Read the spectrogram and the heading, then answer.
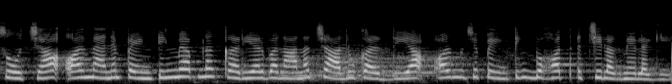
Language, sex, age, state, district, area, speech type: Hindi, female, 18-30, Madhya Pradesh, Betul, rural, spontaneous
